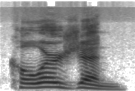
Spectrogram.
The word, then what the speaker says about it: coercion: we say it together coer coers coercion Co that's a j sound Co coercion Co okay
